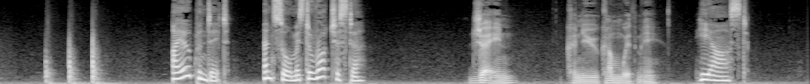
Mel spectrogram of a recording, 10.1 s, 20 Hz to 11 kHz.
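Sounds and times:
faint hum: 0.0 - 10.1
firm knocking on a door: 0.6 - 1.6
speech: 2.2 - 4.7, 5.9 - 6.5, 7.1 - 9.4.

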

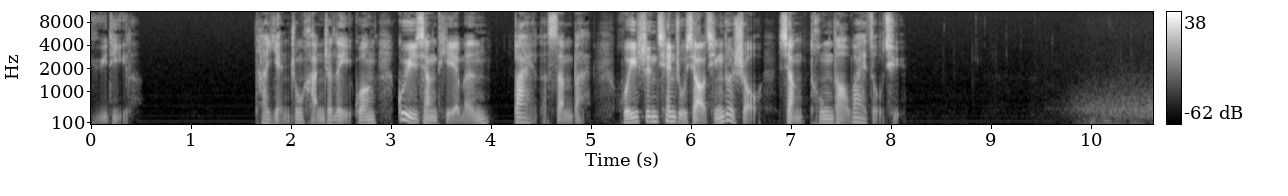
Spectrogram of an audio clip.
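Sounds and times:
speech: 0.0 - 0.5, 1.7 - 8.2
gale winds in an island thunderstorm: 9.6 - 10.6
low rolling thunder rumble in an island thunderstorm: 9.7 - 10.6
heavy rain in an island thunderstorm: 9.8 - 10.6.

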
